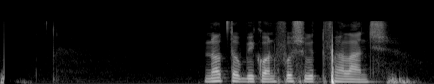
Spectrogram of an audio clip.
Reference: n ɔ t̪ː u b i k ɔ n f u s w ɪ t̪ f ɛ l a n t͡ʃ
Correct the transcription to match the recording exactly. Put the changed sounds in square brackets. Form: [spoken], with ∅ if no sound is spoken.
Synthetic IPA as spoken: n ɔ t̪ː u b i k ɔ n f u s w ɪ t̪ f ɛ l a n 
